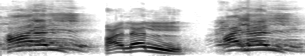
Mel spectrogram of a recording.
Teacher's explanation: درمیان والا سا عین پر زبر ہے لام پر زبر ہے لام کا زبر دوسرے لام سے ملائیں گے لام کو ہلائیں گے نہیں دوسرا لام ساکن ہے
